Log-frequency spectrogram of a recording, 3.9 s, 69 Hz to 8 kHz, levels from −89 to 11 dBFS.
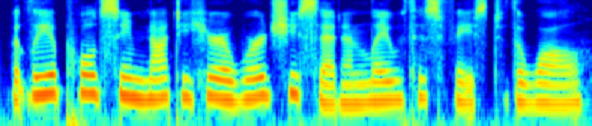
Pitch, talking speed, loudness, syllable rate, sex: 195 Hz, 275 wpm, -18 LUFS, 5.3 syllables/s, female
